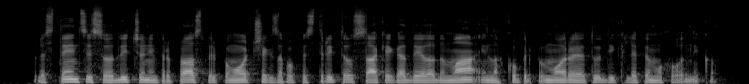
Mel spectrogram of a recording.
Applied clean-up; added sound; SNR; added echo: none; none; none; none.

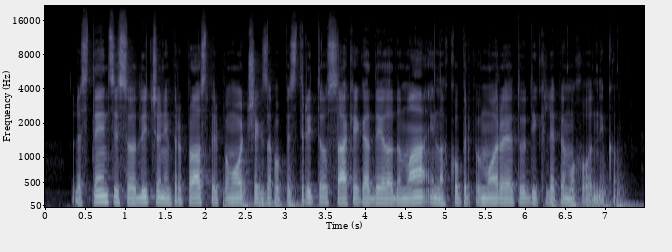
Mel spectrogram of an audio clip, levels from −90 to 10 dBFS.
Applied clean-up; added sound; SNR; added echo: none; Knock; 16 dB; none.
